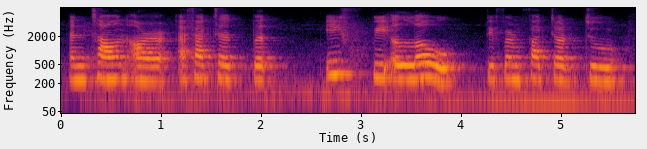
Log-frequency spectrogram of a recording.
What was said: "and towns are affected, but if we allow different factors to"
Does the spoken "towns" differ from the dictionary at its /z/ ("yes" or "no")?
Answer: yes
